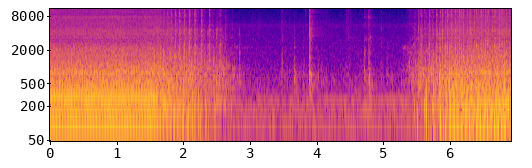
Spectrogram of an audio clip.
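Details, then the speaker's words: Kohler-engined Lawn Boy mower that would only start and restart with starter fluid: steady drone sags almost to nothing then picks back up, sounding choke-like; partially clogged carburetor top jet, fixed by cleaning the jet hole. "it almost sounds like the choke sounds like there's a very minor clog"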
